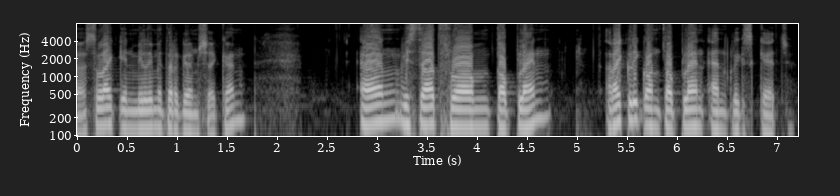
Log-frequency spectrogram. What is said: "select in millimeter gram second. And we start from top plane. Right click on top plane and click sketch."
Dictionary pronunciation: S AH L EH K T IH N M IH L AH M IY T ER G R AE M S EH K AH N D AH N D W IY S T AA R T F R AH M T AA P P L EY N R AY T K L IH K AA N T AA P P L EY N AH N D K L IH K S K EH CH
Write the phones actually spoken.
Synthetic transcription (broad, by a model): S L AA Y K IH N M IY L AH M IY T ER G EH M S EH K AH N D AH N W IY S T AA R T F R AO M T AA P P L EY N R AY K L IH K AA N T AA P P L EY N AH N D K L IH K S K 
